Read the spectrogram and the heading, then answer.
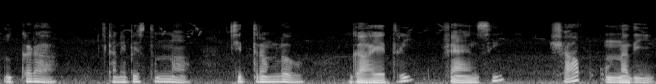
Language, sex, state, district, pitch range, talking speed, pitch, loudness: Telugu, male, Andhra Pradesh, Sri Satya Sai, 95-120 Hz, 65 wpm, 105 Hz, -17 LUFS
